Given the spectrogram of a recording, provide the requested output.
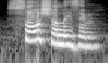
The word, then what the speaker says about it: socialism: syllable at the beginning now the end with suffix ism are stressed on the first syllable at the beginning examples are socialism socialism capitalism capitalism favoritism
